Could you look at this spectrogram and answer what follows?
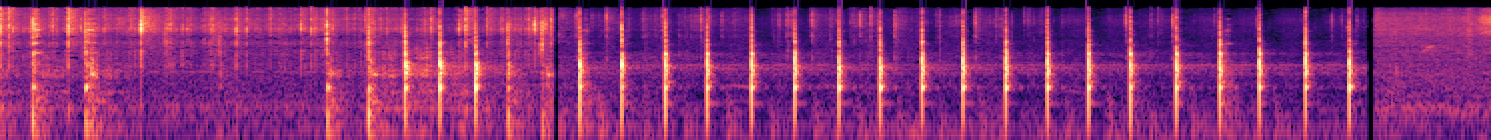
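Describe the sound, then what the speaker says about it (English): Dry chili is chopped with a knife on a board in a kitchen, a run of sharp, evenly spaced knocks that speed into a fast steady rhythm, close and clear, with no talking. "So now let's chop dry chili."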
